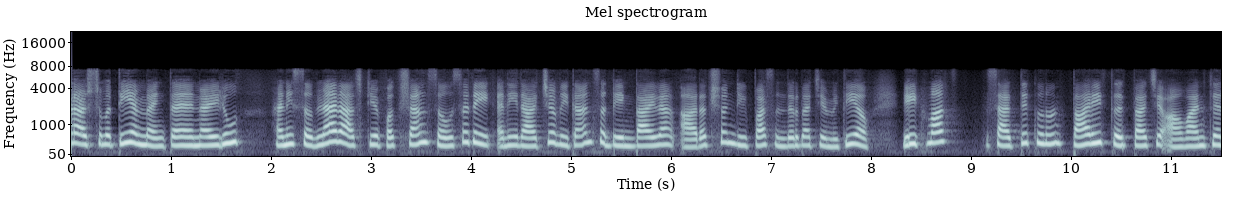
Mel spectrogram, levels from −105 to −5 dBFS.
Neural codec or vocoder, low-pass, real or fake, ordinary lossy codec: codec, 16 kHz, 0.5 kbps, FunCodec, trained on Chinese and English, 25 frames a second; 7.2 kHz; fake; none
